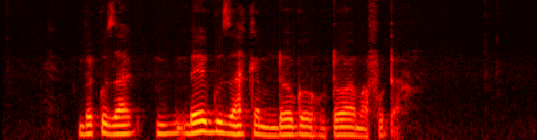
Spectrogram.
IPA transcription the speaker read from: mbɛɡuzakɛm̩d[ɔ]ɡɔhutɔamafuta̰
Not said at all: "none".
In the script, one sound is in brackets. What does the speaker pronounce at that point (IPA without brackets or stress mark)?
ɔ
